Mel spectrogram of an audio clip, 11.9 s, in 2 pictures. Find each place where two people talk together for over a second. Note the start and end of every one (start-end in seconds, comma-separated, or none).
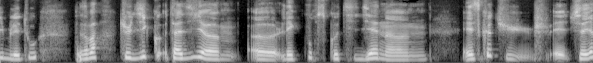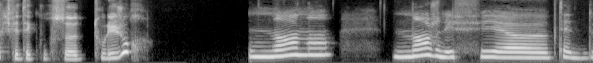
none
